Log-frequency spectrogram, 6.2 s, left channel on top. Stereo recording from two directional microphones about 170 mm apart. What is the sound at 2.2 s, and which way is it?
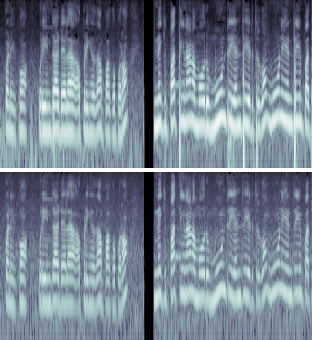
Speech, centre (ahead or behind).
